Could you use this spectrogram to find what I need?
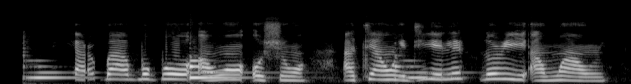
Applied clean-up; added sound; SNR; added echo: neural mask model DeepFilterNet 3.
